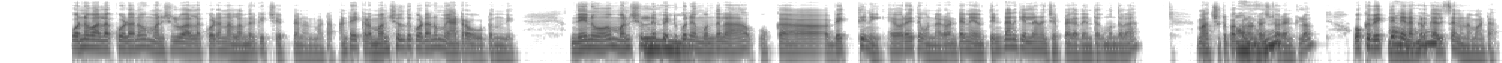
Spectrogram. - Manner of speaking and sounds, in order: in English: "మ్యాటర్"; tapping; in English: "రెస్టారెంట్‌లో"
- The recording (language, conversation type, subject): Telugu, podcast, ఒక కమ్యూనిటీ వంటశాల నిర్వహించాలంటే ప్రారంభంలో ఏం చేయాలి?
